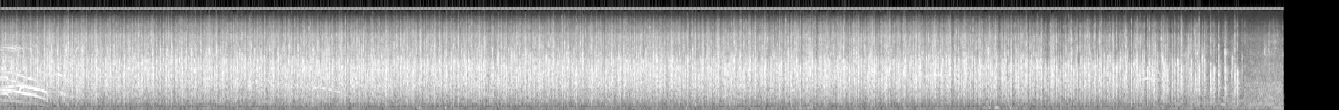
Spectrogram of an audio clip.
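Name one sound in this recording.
A large crowd applauds loudly outdoors.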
